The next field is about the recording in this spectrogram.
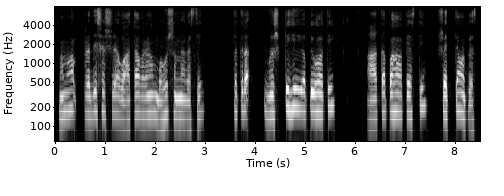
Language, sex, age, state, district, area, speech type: Sanskrit, male, 18-30, Odisha, Bargarh, rural, spontaneous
